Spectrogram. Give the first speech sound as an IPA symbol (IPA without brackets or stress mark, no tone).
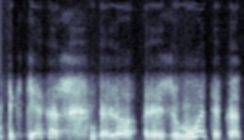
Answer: t̪ʲ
